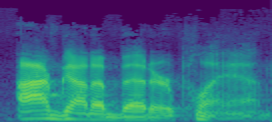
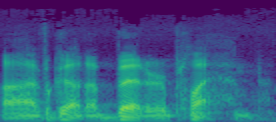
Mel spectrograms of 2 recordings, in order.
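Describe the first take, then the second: First: It is said in a normal voice. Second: It is said in a very deep voice.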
